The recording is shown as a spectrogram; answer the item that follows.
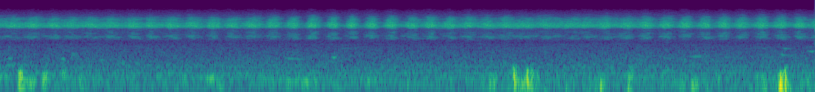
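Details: Heat-loving cicadas singing near the sea in Sardinia on an empty beach, a shrill pulsing buzz over louder splashing waves and occasional low thuds.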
